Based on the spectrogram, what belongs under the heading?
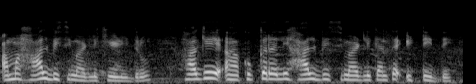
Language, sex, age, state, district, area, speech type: Kannada, female, 18-30, Karnataka, Dakshina Kannada, urban, spontaneous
